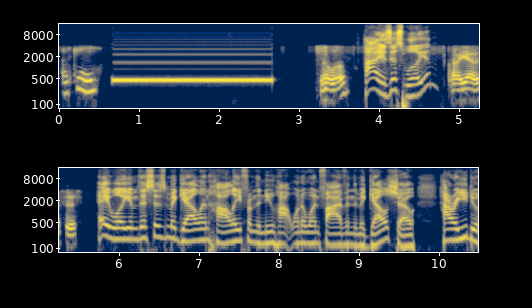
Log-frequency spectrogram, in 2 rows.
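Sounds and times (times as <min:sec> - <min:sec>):
speech: 0:00.0 - 0:00.6, 0:03.2 - 0:10.4
continuous steady-pitched telephone tone while a call is placed: 0:00.7 - 0:02.8.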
